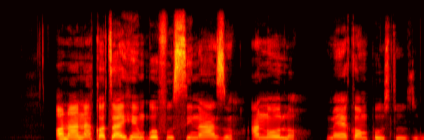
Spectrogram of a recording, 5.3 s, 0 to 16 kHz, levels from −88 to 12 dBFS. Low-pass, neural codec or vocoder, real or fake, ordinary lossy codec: 14.4 kHz; none; real; none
